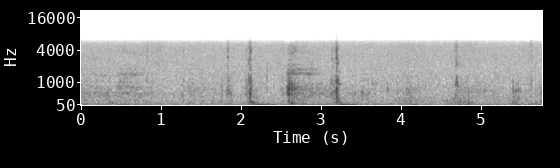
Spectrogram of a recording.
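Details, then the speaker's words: Ram pickup with engine off and battery too dead to start: sharp, irregular little clicks in a quiet cab from a jammed powered seat belt retractor that stays on and drains the battery; stops when key is off, cause suspected. "Guys, so I said that my seatbelt was ticking, like you could hear the li"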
